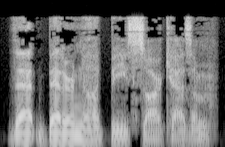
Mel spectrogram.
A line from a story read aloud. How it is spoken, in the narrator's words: my dad said in a tired voice from the monitor on the wall of Osaria's office, where his face crackled in by remote feed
